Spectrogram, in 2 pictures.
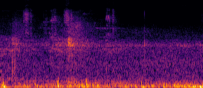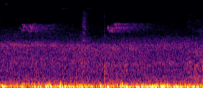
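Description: Wild birds calling in bare trees: scattered short, high chirps and calls, a cluster in the first two seconds and two brief higher calls later on, over a steady low rumble.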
